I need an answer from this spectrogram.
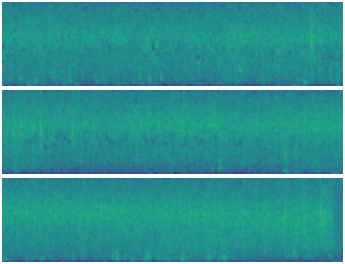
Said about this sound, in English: You can just see all the water just running down the rock face.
